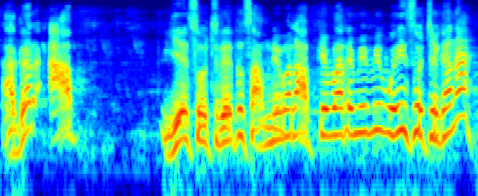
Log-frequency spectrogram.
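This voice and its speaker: A man's voice: sits high, fairly quick, gravelly, dull audio. A man training security guards in class, quizzing the trainees with questions and showing rude and polite ways to talk.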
